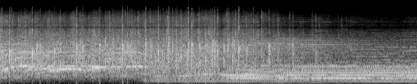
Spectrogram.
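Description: Audience applause in a large hall, then performance music starts about a second and a half in, with steady held notes.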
